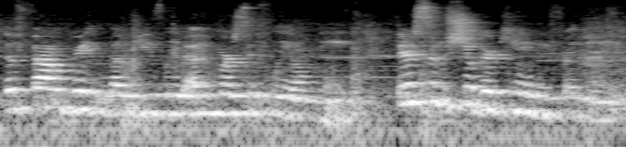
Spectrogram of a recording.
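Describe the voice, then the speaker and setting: A woman acts out a meddlesome, doting citizen's wife from an old stage comedy. She has a fairly high voice and fusses over everyone. It is heard from a distance in a very echoey room. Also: fairly quick, a little mellow, slight background noise, natural voice. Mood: fussing. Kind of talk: amateur staged reading of Jacobean comedy.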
